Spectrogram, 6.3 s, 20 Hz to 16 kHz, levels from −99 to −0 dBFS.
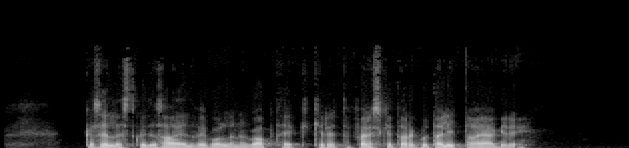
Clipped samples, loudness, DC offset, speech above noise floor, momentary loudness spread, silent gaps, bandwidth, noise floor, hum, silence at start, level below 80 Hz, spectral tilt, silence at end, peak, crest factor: under 0.1%; -26 LUFS; under 0.1%; 62 dB; 9 LU; none; 9.4 kHz; -87 dBFS; none; 0.85 s; -46 dBFS; -9 dB/octave; 1.05 s; -8 dBFS; 20 dB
